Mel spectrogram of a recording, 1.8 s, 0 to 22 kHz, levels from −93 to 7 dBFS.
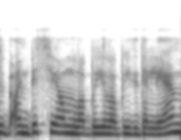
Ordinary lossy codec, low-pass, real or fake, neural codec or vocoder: Opus, 24 kbps; 7.2 kHz; real; none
